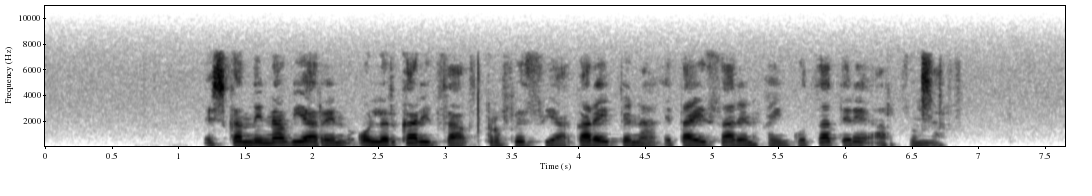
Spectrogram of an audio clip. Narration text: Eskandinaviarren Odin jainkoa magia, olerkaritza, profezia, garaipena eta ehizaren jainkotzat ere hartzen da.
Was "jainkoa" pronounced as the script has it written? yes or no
no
